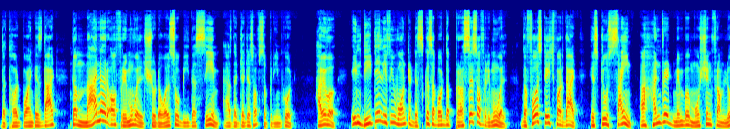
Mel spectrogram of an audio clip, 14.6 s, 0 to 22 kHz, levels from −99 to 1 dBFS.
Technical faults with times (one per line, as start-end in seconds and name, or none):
none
